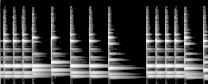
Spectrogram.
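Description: A shrill electronic apartment doorbell in Singapore rings in sharp, harmonic beeps: a rapid burst of four, four slower, evenly spaced tones, a short silence, then another quick run of six.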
